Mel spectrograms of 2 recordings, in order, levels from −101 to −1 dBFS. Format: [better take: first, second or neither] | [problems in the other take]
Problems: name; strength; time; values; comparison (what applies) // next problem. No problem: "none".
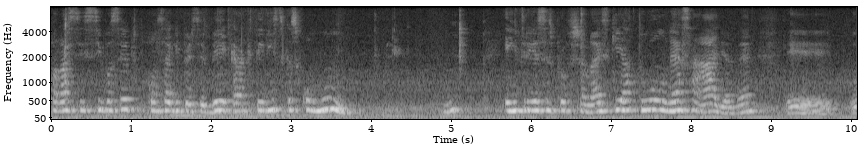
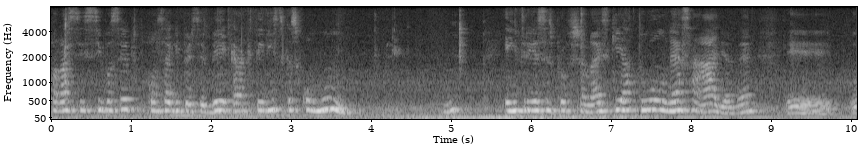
first | background sound (Thunder / Wind); 10 dB below the speech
